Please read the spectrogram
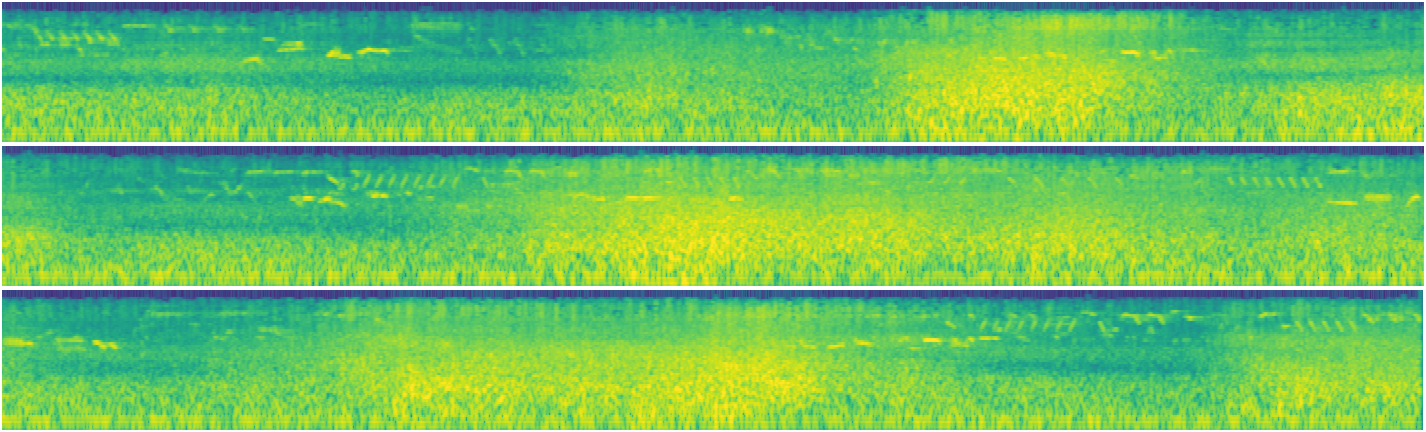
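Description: Outdoor nature ambience: a steady rushing noise that swells and fades three times, with scattered small bird chirps.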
